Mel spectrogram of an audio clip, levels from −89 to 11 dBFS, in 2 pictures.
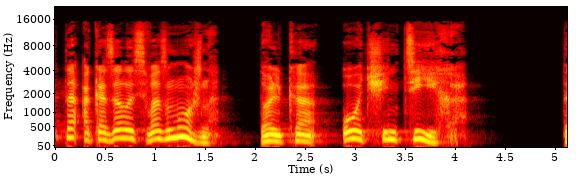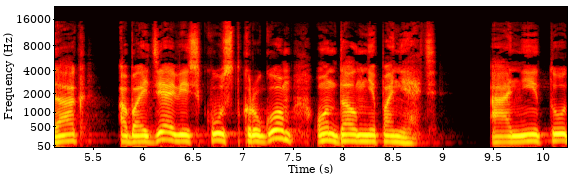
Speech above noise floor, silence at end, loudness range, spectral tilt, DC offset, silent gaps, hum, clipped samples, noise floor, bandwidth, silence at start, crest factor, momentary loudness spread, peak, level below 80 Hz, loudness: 53 dB; 0 s; 3 LU; -4.5 dB/octave; 0.2%; 4.65-5.07 s; none; under 0.1%; -69 dBFS; 15.5 kHz; 0 s; 16 dB; 10 LU; -2 dBFS; -56 dBFS; -17 LUFS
